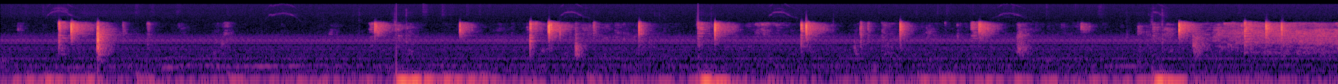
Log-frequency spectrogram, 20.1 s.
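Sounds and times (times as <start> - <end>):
small bird chirping: 3.4 - 6.2, 13.8 - 15.6.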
